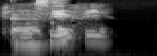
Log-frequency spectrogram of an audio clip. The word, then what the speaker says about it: confit: Duck, how do you say duck confit? – Duck confit.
